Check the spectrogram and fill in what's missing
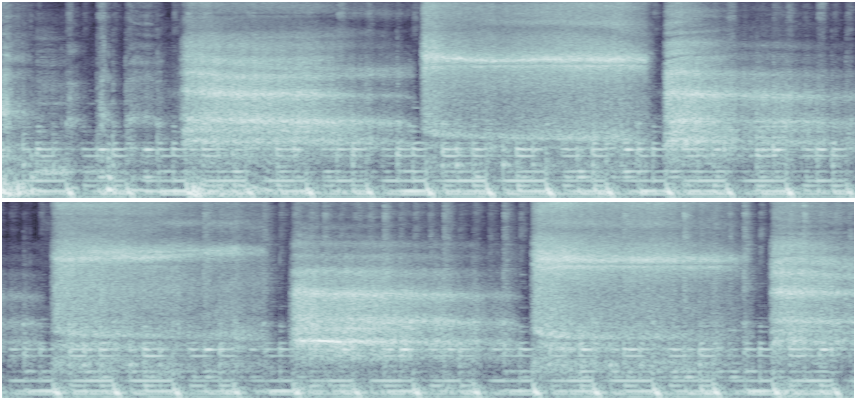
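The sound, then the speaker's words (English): Deep, airy breaths drawn in and pushed out through the mouth, alternating in a slow, steady rhythm of roughly two-second phases, loud over a soft rhythmic music backing. “would like to breathe in through your mouth and out through your mouth.”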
